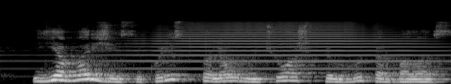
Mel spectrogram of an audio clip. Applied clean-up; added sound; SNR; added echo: none; Trumpet; 18 dB; reverberation time 0.7 s.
